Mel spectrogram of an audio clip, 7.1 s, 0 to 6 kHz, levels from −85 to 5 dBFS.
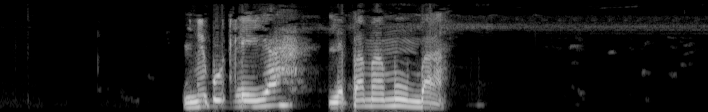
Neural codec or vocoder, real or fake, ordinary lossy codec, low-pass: none; real; MP3, 32 kbps; 5.4 kHz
